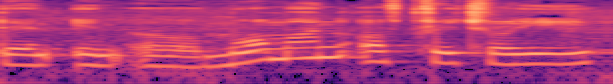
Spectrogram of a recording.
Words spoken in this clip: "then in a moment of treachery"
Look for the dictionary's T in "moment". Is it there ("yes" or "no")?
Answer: no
